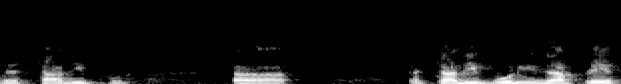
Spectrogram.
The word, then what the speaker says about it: Chandipur: This Red Crabs of Chandipur is a story where a particular Chandipur, actually, it is pronounced as Chandipur.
